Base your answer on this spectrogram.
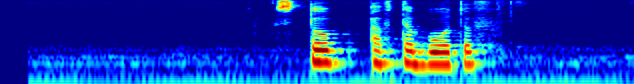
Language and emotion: Russian, neutral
